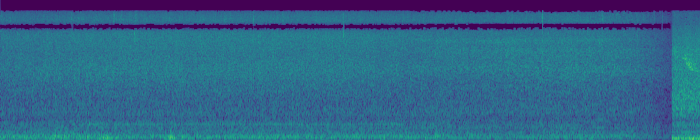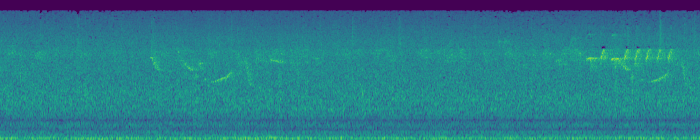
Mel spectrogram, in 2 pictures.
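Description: Steady hiss of rain and hail falling on wet pavement. After an abrupt cut about halfway through, a louder rain-like hiss with birds chirping in short high calls, including a quick trill near the end.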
